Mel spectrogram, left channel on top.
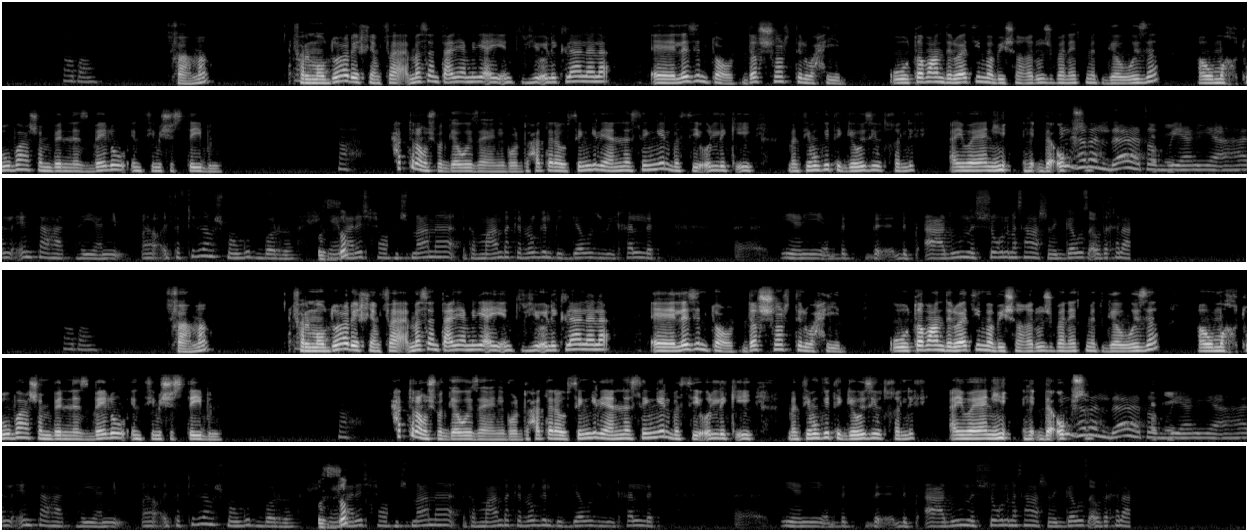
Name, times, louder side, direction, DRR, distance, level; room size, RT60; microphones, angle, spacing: voice 1, 0.6-1.0 2.9-3.5 15.8-16.1 23.0-31.9 32.2-36.2, left 1 dB, 25° left, 2.9 m, -37 dB
voice 2, 1.7-2.1 2.9-6.1 6.5-8.4 8.9-11.6 12.0-14.6 16.3-21.6 21.9-23.1 28.1-28.4, right 4 dB, 55° right, 0.6 m, -21 dB
head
